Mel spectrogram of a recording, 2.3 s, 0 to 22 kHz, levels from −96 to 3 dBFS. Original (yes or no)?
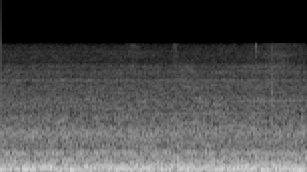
yes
